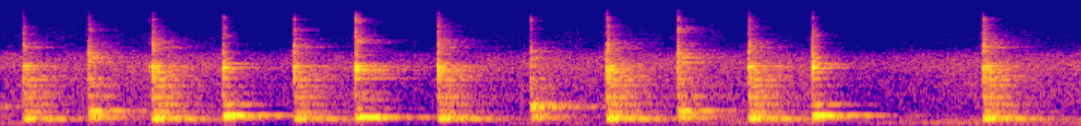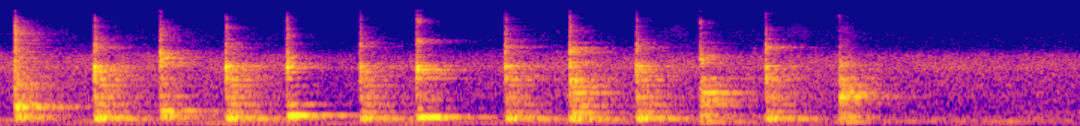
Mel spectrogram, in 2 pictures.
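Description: Homemade thumb piano with wooden coffee-stirrer tines clamped between scrap wood, set on an aluminium waste paper bin as a sound chamber, plucked in a simple tune of short notes, about three a second. The instrument is not tuned properly. The notes stop shortly before the end.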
